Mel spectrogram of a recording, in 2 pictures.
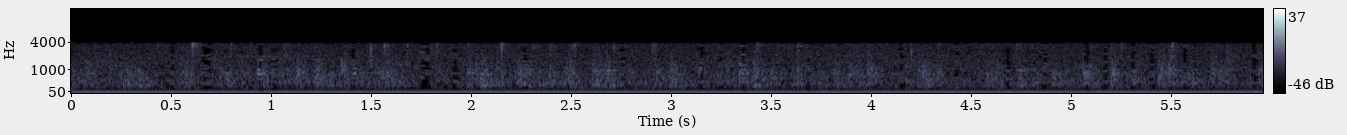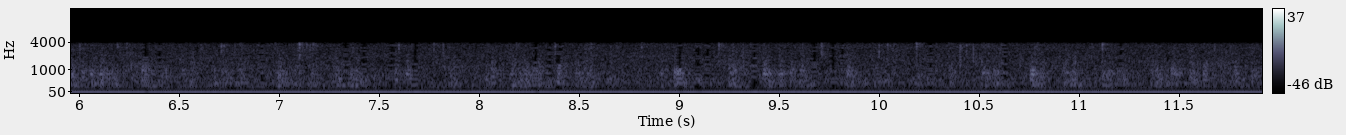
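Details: Steady patter and ticking like rain or dripping, with no animal voice heard. The sound stays even throughout, a dense rustling hiss with scattered small clicks.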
